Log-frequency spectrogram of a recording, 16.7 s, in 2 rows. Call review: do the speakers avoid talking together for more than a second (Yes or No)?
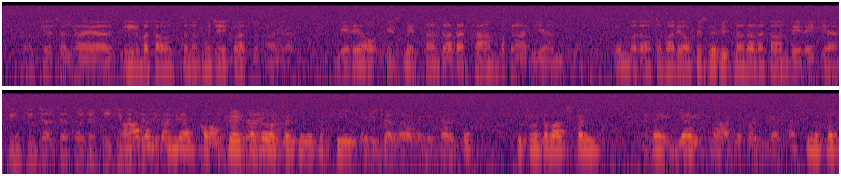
No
